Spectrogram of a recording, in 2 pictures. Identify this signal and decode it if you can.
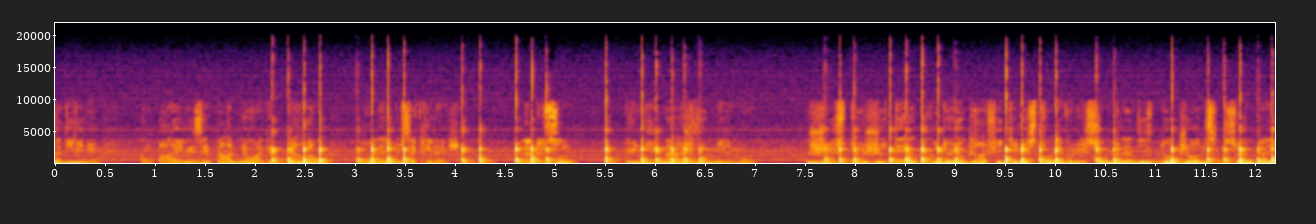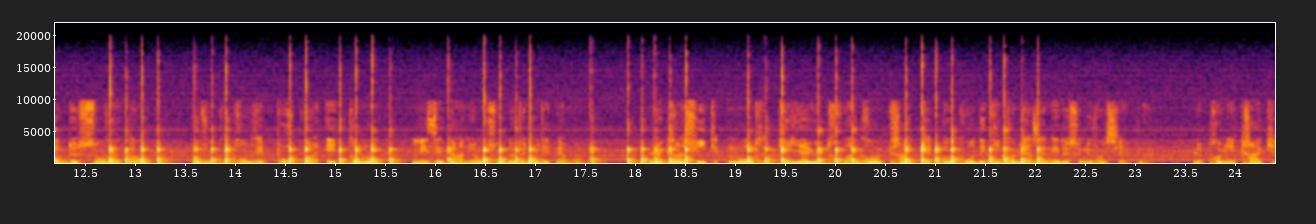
Tap code, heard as taps on a table, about 6 knocks a second, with speech in French. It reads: THE PRESIDENT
